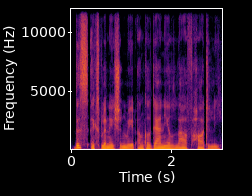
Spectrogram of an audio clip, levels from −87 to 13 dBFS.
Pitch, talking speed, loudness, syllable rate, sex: 110 Hz, 140 wpm, -16 LUFS, 4.9 syllables/s, male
